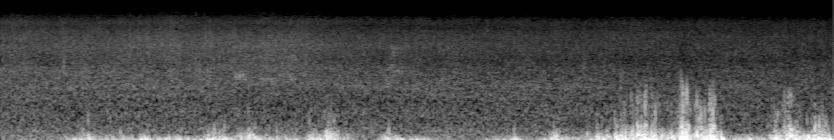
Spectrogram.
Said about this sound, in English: Perhaps you can hear the wind rustling in the palm trees.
